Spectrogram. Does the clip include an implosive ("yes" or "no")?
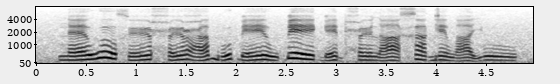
yes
